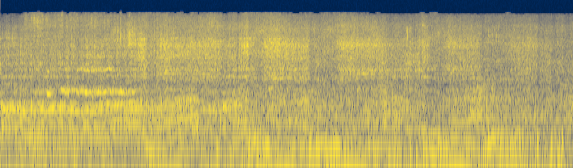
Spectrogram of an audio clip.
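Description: Two cars launching hard on a quarter-mile drag strip, engines revving up through the gears. From about two and a half seconds, a car engine at the start line is revved up and down about once a second.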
